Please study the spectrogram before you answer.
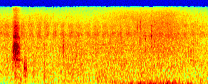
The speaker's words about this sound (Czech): A cítím vítr.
